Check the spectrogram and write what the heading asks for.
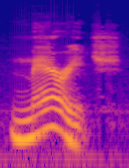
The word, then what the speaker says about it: marriage: Marriage, no marriage, sino marriage.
